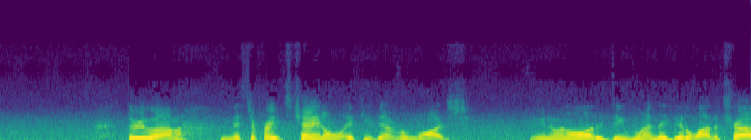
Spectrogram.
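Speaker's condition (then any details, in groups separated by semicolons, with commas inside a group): Cerebral palsy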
